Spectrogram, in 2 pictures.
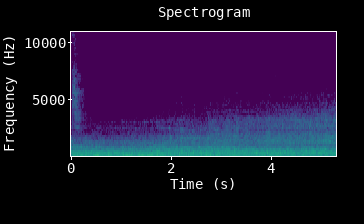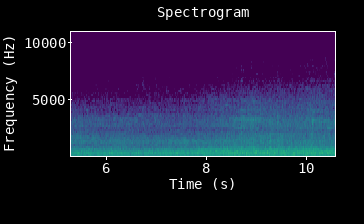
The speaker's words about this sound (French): son que je vais déclencher, celui du train.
